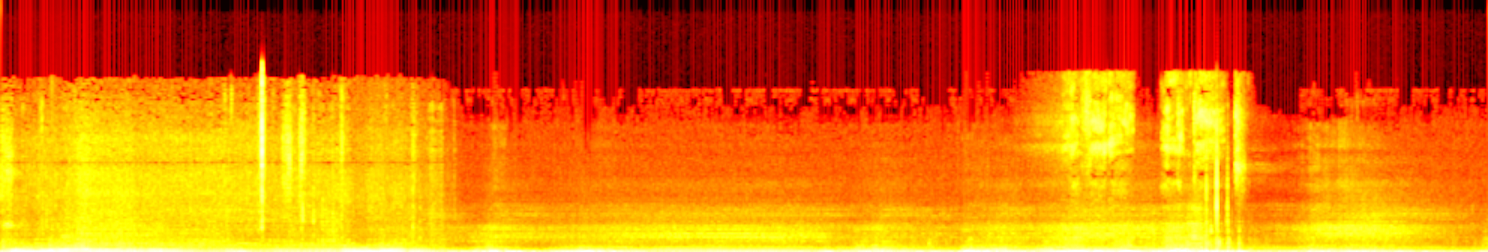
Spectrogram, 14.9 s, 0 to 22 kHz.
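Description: BMW E30's engine revving hard while drifting, its pitch climbing and dropping again every few seconds as the throttle is worked through the slides. A single sharp knock about twelve seconds in.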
